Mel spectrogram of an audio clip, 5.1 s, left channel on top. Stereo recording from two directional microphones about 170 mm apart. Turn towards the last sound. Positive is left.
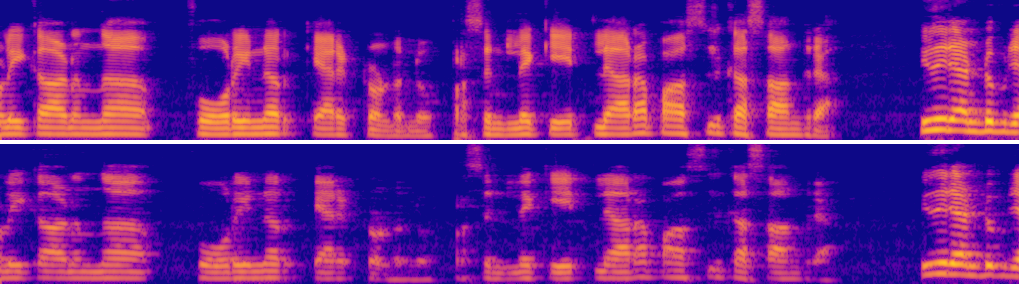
turn(degrees=45)  # may be behind; listen again after turning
